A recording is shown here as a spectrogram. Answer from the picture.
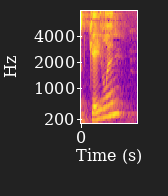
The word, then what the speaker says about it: Gehlen: My maiden name was Galen. G-E-H-L-E-N, pronounced G-A-Y-L-A-N.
